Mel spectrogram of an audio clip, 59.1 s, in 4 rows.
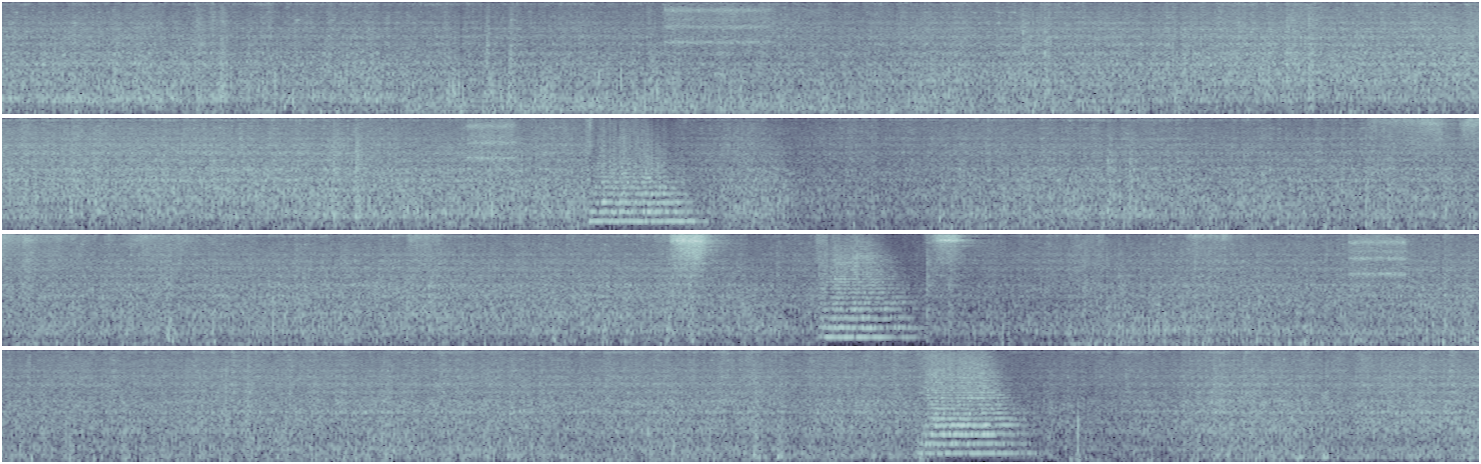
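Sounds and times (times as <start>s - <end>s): railcar wheel and rail noise: 0.0s - 59.0s
train horn: 6.6s - 7.8s, 19.4s - 20.0s, 20.6s - 21.9s, 37.7s - 38.9s, 43.0s - 43.6s, 53.4s - 54.8s.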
